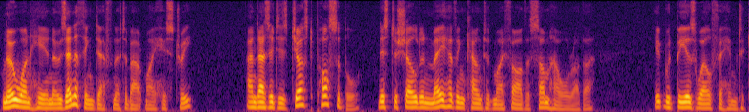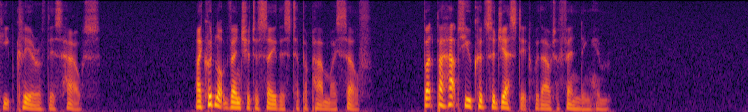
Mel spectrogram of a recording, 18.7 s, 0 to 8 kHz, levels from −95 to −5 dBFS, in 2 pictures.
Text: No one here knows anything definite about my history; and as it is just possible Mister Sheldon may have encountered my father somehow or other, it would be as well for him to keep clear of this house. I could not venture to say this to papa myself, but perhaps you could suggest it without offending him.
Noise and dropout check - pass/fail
pass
